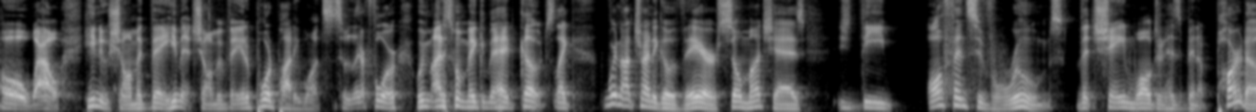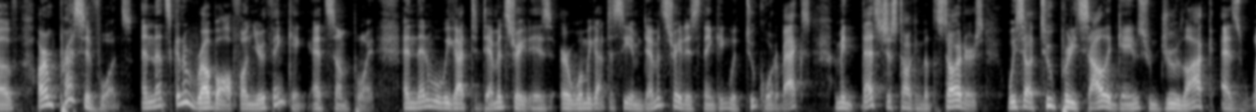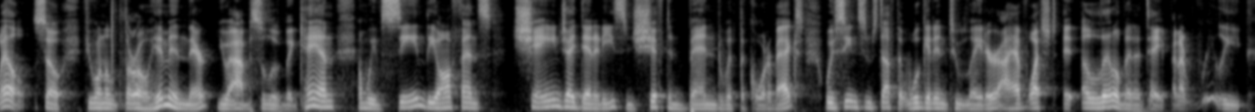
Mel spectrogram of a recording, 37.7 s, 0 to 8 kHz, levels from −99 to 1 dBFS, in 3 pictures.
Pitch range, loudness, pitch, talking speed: 115-150 Hz, -31 LUFS, 130 Hz, 235 wpm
